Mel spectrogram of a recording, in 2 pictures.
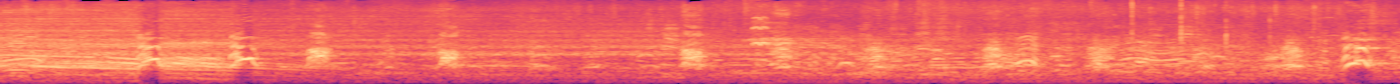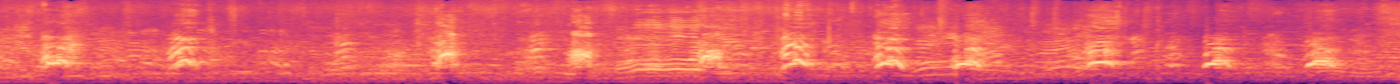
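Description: A dog barking in short, high yips over and over, about one or two a second, excited as it runs an agility course.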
